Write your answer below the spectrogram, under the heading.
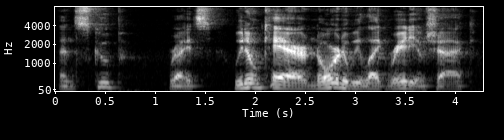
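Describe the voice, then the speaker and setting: A man co-hosting a casual comedy talk show, phrasing things in a halting, deliberate way. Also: fairly low pitch, animated. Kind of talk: casual comedic chat, reading out tweets.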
